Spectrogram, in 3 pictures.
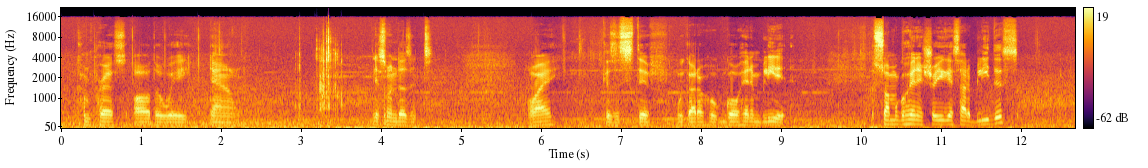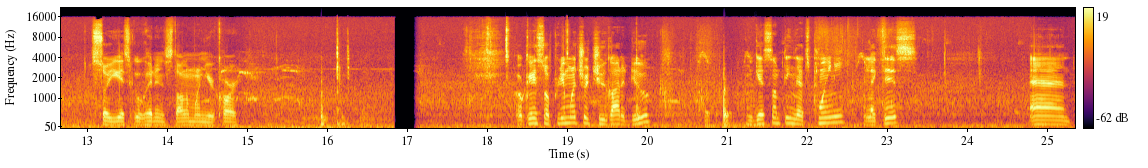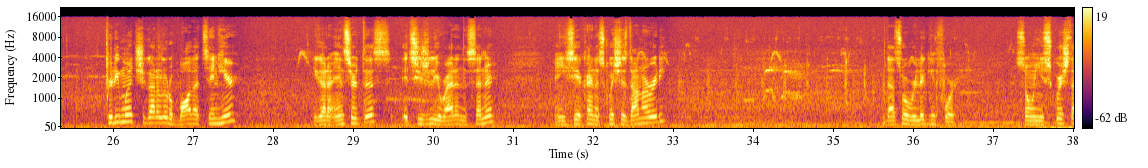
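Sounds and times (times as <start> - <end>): low outdoor rumble: 0.0 - 14.9, 17.2 - 38.0.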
